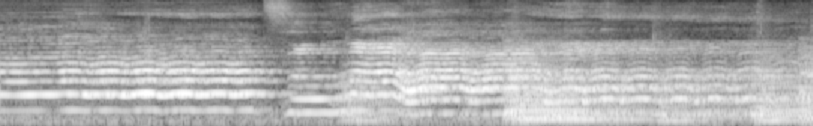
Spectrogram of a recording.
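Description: A woman singing live, holding two long notes with vibrato, the second higher, over keyboard accompaniment.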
